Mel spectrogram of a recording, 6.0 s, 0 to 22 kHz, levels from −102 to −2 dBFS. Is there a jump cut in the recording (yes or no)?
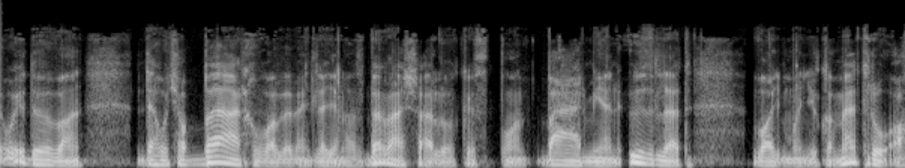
no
